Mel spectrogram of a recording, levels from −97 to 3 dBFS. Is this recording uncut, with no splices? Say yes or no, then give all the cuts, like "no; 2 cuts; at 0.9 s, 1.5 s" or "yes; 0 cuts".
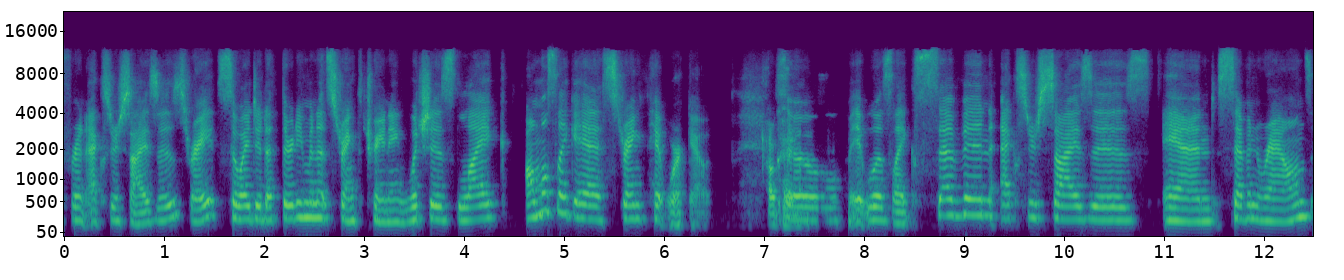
yes; 0 cuts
